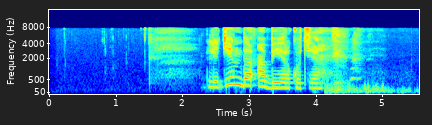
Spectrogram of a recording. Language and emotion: Russian, neutral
